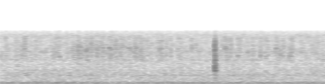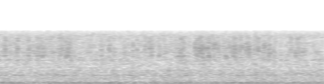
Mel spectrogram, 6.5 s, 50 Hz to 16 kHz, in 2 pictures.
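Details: 2003 GMC Sierra Z71 5.3L V8 (non-flex fuel) idling on its own after overnight in single-digit cold: low idle with slightly uneven pulse, no knocking; rough until warm, lean and misfire codes, owner suspects failing intake manifold gasket.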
